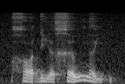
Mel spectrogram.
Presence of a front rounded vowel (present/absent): absent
